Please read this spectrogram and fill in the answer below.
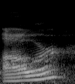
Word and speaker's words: our: it's the ow vowel so they sound the same except that if I'm saying it's been an hour I'm going to use that full hour diphthong often if I'm saying um our friends our work I can say our friends but usually I would only say that if I was putting some extra stress there we're going with our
